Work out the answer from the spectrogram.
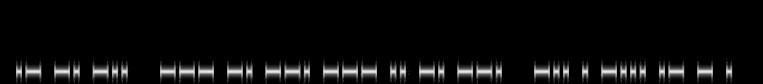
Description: Morse code, heard as a keyed tone, about 25 wpm, 600 Hz. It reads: AND ONGOING DEBATE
